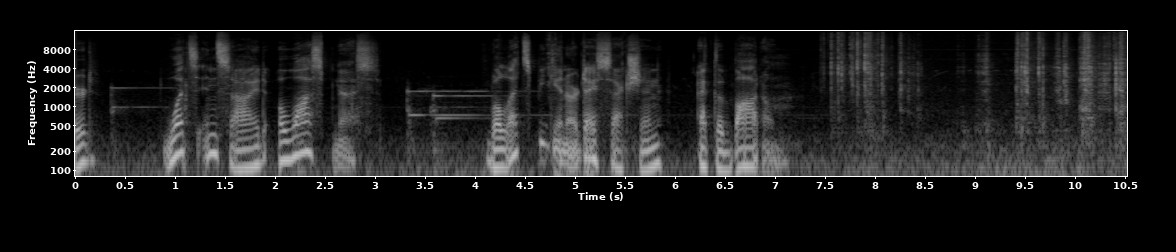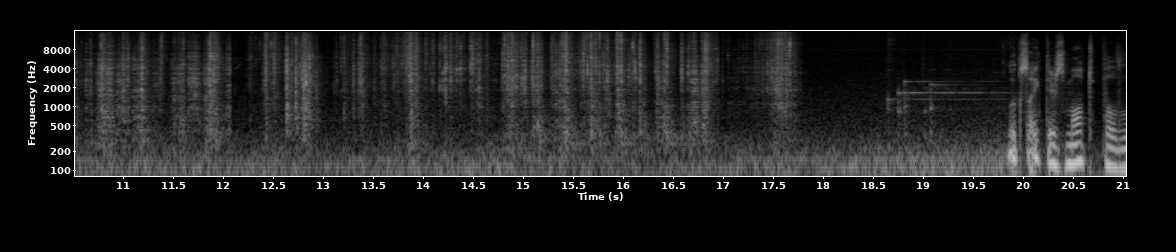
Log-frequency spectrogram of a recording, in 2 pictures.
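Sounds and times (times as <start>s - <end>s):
wasp nest tearing and crackling: 7.4s - 17.8s.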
